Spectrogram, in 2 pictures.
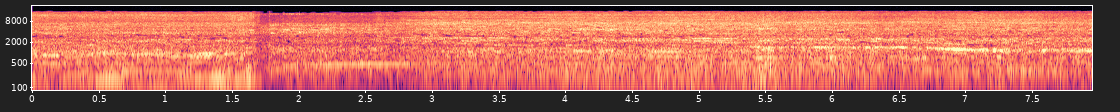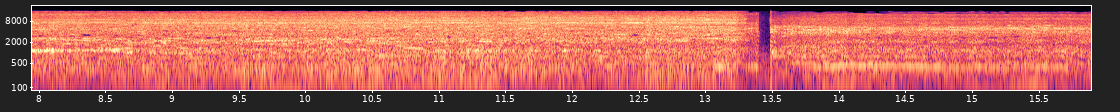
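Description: GRAND angle grinder with a thin cutting disc cutting through rusty steel angle, a steady high grinding hiss. About 13 seconds in it breaks off abruptly and gives way to the grinder running an orange cup-shaped attachment against a steel strip, with a steady motor whine under the rubbing.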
